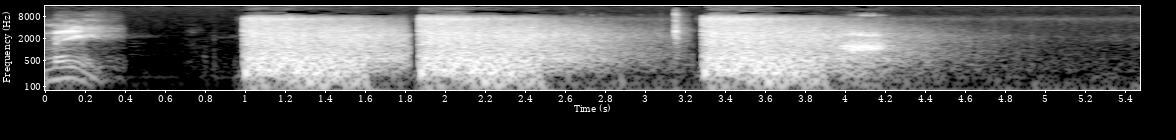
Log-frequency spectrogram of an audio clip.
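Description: Gunshots ring out loudly and echo.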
